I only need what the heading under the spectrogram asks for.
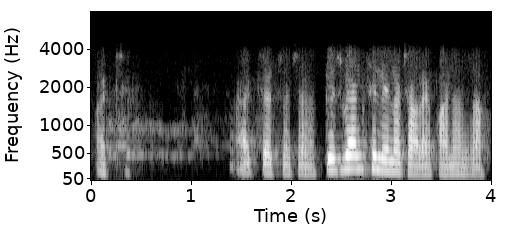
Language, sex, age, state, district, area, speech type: Hindi, male, 45-60, Madhya Pradesh, Gwalior, rural, conversation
